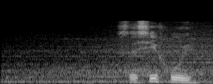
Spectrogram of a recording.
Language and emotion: Russian, neutral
